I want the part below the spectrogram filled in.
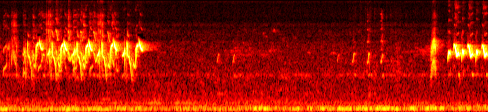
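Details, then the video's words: Sooty-headed bulbul in a lure recording, wings raised on a branch: a rapid bubbling burst of chirps lasting almost two seconds, a few faint scattered ticks, then a fresh loud, quick chattering phrase. "Pikat Burung Kutilang"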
